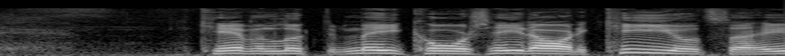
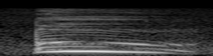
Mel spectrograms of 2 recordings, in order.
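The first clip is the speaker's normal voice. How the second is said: mock gunshot boom; 9 semitones higher, 7 dB louder than usual. Imitating the rifle shot.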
